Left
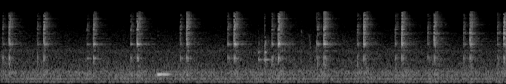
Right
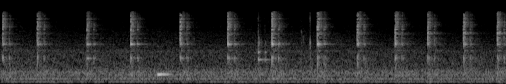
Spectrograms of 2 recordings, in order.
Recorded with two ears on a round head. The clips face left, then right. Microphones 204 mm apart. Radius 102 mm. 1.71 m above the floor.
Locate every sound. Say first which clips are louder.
1.6 s a cowbell: right 1 dB; 5° left (ahead or behind), 0.6 m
